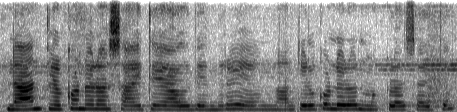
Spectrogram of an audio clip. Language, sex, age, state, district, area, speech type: Kannada, female, 18-30, Karnataka, Chitradurga, rural, spontaneous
